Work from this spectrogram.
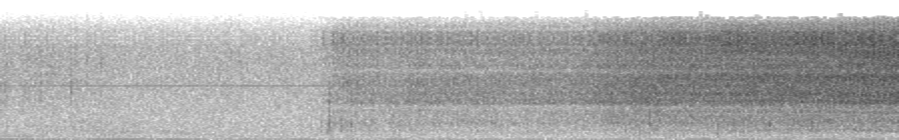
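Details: Idling engine hums low while a sharp air hiss breaks in and grows louder, found with liquid soap at the intake manifold: intake manifold vacuum leak.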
